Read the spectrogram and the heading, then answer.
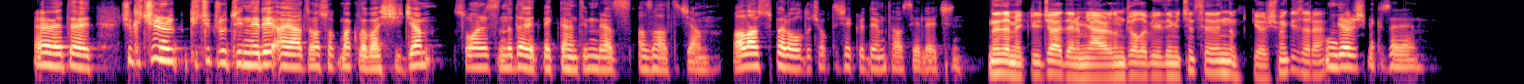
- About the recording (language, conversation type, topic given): Turkish, advice, Yeni bir yerde kendimi nasıl daha çabuk ait hissedebilirim?
- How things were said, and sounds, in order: tapping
